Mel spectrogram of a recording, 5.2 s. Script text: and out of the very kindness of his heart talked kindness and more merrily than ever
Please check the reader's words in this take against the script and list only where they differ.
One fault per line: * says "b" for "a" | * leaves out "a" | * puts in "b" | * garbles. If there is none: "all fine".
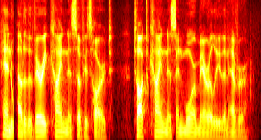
all fine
